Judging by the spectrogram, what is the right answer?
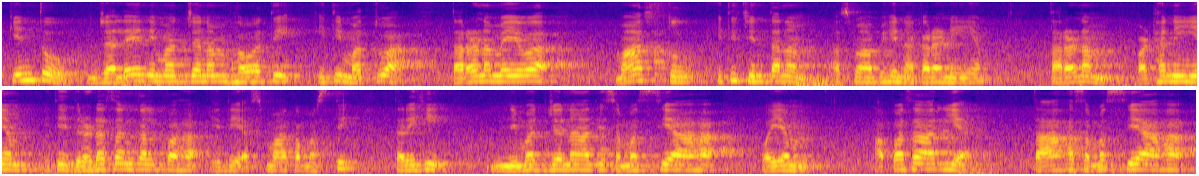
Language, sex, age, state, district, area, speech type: Sanskrit, male, 30-45, Karnataka, Bangalore Urban, urban, spontaneous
